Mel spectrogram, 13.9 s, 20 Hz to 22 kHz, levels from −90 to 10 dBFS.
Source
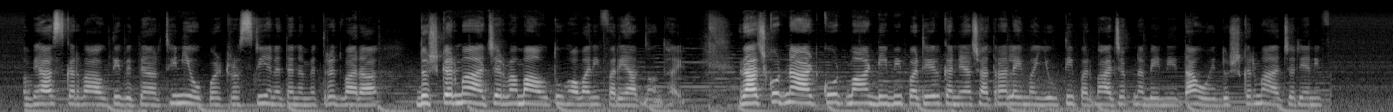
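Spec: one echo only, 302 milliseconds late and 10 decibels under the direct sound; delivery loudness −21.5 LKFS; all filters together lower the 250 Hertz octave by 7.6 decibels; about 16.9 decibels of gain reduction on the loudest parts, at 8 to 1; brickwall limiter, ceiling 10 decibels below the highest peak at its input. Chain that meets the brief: parametric band 250 Hz −8.5 dB
downward compressor 8 to 1, threshold −27 dBFS
brickwall limiter −27.5 dBFS
single-tap delay 302 ms −10 dB
level +15 dB

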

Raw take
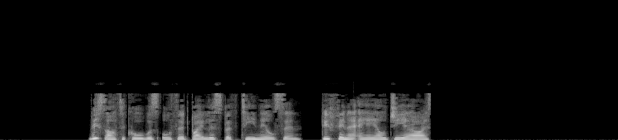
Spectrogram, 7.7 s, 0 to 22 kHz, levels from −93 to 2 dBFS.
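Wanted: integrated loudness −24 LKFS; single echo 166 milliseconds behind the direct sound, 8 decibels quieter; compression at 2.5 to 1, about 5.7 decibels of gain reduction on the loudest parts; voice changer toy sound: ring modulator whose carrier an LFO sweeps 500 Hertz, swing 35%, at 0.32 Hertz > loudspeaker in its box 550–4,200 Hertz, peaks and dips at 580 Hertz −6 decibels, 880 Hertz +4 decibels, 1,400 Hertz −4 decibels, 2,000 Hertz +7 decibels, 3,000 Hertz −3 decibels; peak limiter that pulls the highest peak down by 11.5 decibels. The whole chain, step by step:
downward compressor 2.5 to 1, threshold −26 dBFS
brickwall limiter −27.5 dBFS
single-tap delay 166 ms −8 dB
ring modulator whose carrier an LFO sweeps 500 Hz, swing 35%, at 0.32 Hz
loudspeaker in its box 550–4,200 Hz, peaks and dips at 580 Hz −6 dB, 880 Hz +4 dB, 1,400 Hz −4 dB, 2,000 Hz +7 dB, 3,000 Hz −3 dB
level +18.5 dB

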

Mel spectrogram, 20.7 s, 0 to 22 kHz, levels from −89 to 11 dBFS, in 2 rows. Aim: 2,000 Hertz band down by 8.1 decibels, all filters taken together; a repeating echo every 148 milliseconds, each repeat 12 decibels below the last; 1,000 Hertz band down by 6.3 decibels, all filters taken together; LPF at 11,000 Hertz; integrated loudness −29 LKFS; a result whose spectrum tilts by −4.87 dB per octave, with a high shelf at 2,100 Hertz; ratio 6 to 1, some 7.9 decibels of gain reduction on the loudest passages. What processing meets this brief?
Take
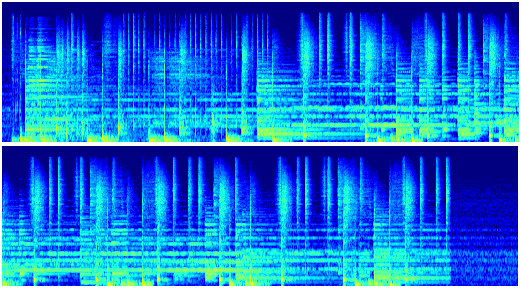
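low-pass filter 11,000 Hz
parametric band 1,000 Hz −6 dB
parametric band 2,000 Hz −4.5 dB
high-shelf EQ 2,100 Hz −6.5 dB
downward compressor 6 to 1, threshold −33 dBFS
repeating echo 148 ms, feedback 25%, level −12 dB
level +10.5 dB

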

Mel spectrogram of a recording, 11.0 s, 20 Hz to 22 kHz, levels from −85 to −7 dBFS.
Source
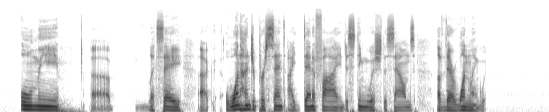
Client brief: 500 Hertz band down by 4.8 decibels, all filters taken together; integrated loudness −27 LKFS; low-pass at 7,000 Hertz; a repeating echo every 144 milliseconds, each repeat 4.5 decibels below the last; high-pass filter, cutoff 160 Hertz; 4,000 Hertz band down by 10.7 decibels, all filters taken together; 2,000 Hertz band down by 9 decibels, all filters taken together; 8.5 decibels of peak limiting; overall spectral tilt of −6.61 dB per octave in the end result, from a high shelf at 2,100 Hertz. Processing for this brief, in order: high-pass filter 160 Hz
low-pass filter 7,000 Hz
parametric band 500 Hz −5 dB
parametric band 2,000 Hz −6 dB
high-shelf EQ 2,100 Hz −8 dB
parametric band 4,000 Hz −3.5 dB
brickwall limiter −23.5 dBFS
repeating echo 144 ms, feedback 60%, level −4.5 dB
level +8.5 dB

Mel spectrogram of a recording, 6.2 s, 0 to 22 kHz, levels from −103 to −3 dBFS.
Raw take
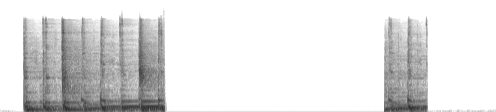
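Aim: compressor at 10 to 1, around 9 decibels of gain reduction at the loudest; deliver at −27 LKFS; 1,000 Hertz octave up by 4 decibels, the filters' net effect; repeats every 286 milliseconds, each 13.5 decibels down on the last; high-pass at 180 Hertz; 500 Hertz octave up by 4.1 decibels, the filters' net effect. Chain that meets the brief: high-pass filter 180 Hz
parametric band 500 Hz +5 dB
parametric band 1,000 Hz +4 dB
downward compressor 10 to 1, threshold −29 dBFS
repeating echo 286 ms, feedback 21%, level −13.5 dB
level +9 dB

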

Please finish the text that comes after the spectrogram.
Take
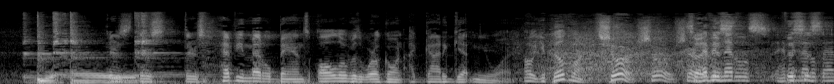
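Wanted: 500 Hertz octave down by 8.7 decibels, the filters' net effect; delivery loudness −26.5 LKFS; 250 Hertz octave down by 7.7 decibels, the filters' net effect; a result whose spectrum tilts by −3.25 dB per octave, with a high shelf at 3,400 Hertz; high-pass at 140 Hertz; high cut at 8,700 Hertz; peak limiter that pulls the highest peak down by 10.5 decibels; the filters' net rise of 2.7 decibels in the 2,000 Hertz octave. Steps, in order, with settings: high-pass filter 140 Hz
low-pass filter 8,700 Hz
parametric band 250 Hz −7.5 dB
parametric band 500 Hz −8.5 dB
parametric band 2,000 Hz +5.5 dB
high-shelf EQ 3,400 Hz −4 dB
level +3 dB
brickwall limiter −15 dBFS

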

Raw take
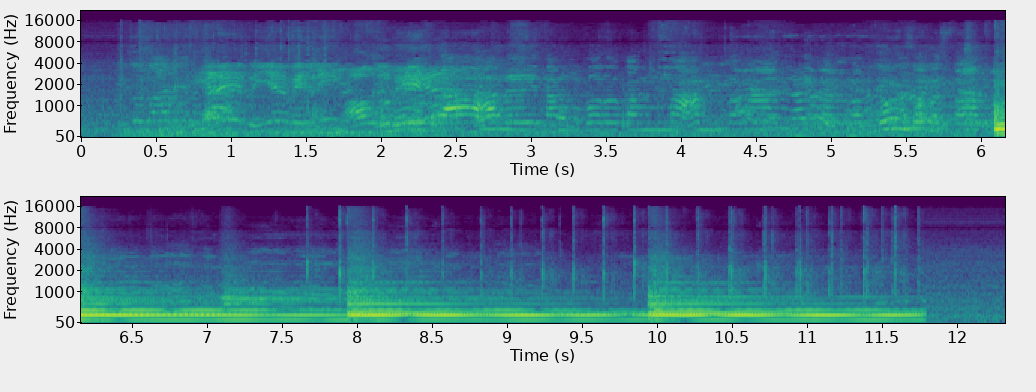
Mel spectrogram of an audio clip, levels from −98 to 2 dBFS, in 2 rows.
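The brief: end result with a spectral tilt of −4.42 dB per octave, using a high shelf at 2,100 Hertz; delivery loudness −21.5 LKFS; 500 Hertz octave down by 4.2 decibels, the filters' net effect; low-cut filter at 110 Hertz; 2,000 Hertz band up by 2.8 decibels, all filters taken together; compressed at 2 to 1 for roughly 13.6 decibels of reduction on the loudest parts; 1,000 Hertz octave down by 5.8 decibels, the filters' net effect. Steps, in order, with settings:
high-pass filter 110 Hz
parametric band 500 Hz −4.5 dB
parametric band 1,000 Hz −7 dB
parametric band 2,000 Hz +3 dB
high-shelf EQ 2,100 Hz +4 dB
downward compressor 2 to 1, threshold −37 dBFS
level +12.5 dB

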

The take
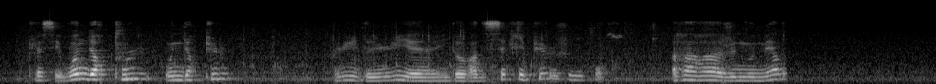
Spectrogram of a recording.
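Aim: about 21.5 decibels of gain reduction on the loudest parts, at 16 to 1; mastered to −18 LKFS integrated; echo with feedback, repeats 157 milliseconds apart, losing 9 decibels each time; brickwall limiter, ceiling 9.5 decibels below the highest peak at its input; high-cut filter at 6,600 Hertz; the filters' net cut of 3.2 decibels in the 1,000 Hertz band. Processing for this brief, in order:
low-pass filter 6,600 Hz
parametric band 1,000 Hz −5.5 dB
downward compressor 16 to 1, threshold −32 dBFS
brickwall limiter −31.5 dBFS
repeating echo 157 ms, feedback 35%, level −9 dB
level +22.5 dB

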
